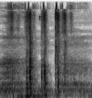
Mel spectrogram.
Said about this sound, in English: I am going to be shuffling the Divine Energy Oracle first out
